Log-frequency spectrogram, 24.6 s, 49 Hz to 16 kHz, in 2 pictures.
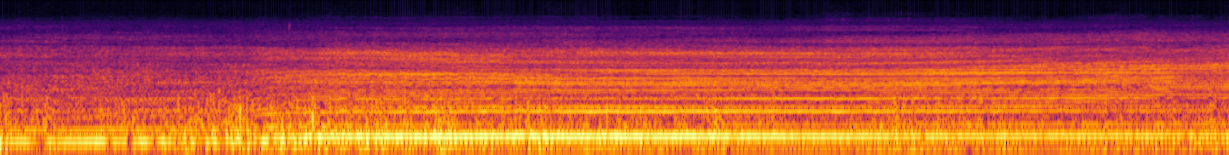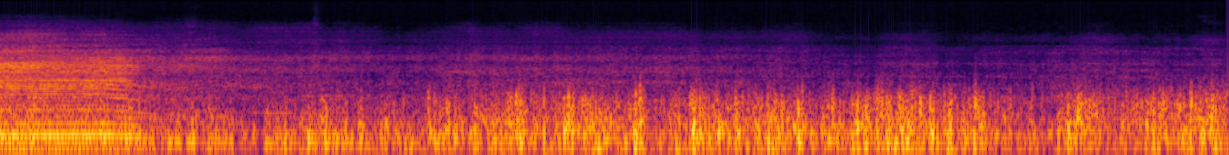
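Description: A motor vehicle engine running at a steady pitch, cutting off abruptly about 14 seconds in. After that there is only wind buffeting the microphone.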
